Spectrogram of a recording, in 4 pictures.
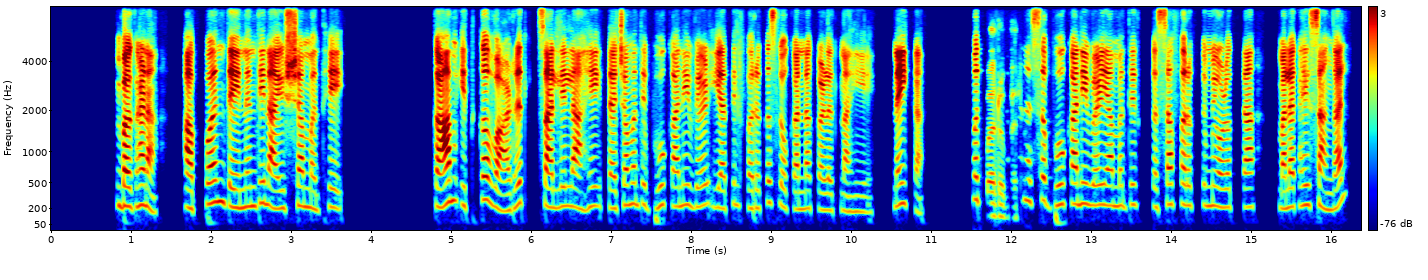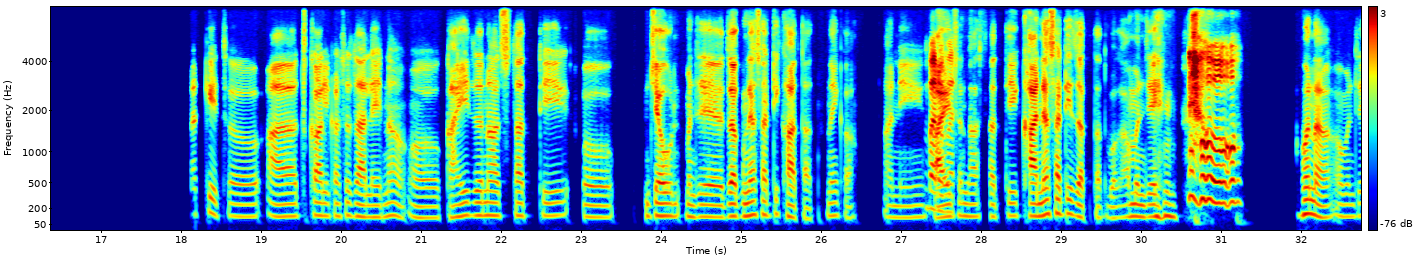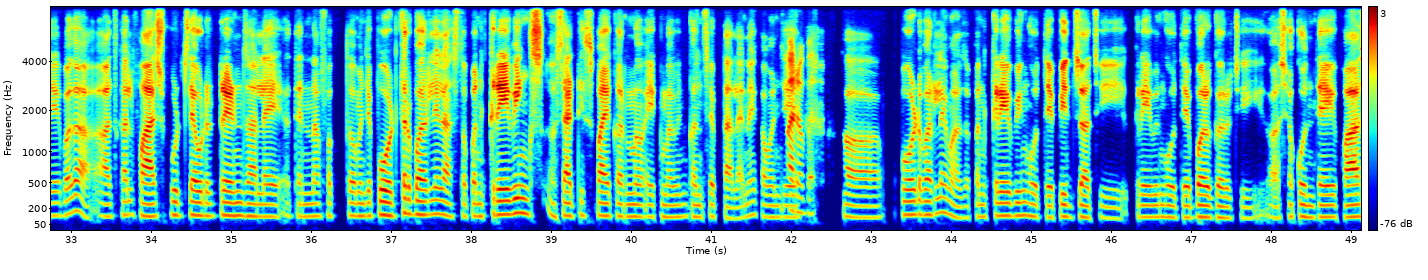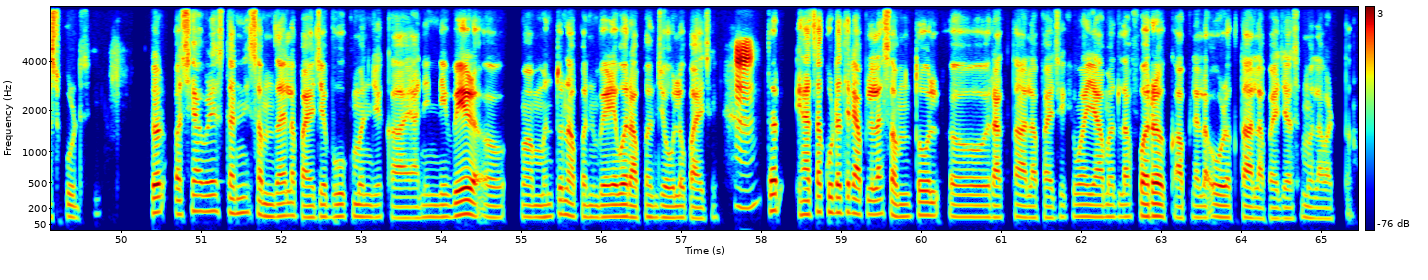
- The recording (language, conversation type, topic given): Marathi, podcast, भूक आणि जेवणाची ठरलेली वेळ यांतला फरक तुम्ही कसा ओळखता?
- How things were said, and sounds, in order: unintelligible speech; chuckle; laughing while speaking: "हो"; in English: "फास्टफूडचा"; in English: "क्रेविंग्स सॅटिस्फाय"; in English: "कन्सेप्ट"; in English: "क्रेव्हिंग"; in English: "क्रेव्हिंग"; in English: "फास्टफूडची"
